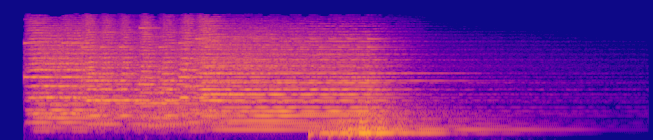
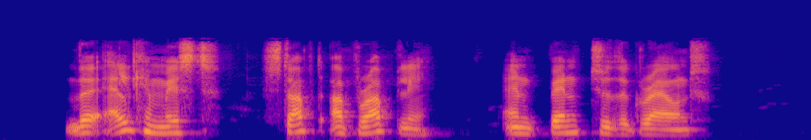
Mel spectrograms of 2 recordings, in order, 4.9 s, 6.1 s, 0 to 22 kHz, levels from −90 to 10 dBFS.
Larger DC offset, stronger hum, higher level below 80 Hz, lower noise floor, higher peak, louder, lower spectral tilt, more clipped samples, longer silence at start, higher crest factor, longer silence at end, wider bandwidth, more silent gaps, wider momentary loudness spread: neither; neither; first, -52 dBFS vs -62 dBFS; second, -59 dBFS vs -80 dBFS; about the same, -2 dBFS vs -2 dBFS; first, -14 LUFS vs -19 LUFS; about the same, -2.5 dB/octave vs -3.5 dB/octave; neither; second, 0.2 s vs 0.5 s; about the same, 16 dB vs 18 dB; first, 1.25 s vs 0.75 s; first, 15.5 kHz vs 8.2 kHz; neither; about the same, 11 LU vs 10 LU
